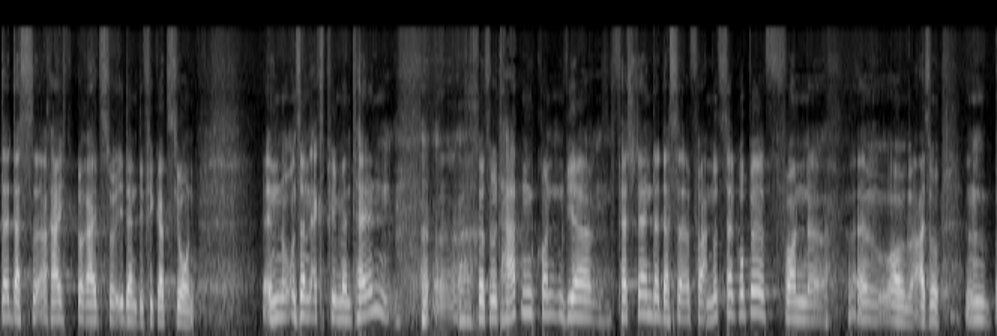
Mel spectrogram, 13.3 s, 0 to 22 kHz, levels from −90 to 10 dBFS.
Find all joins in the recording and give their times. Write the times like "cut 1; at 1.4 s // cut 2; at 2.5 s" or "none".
cut 1; at 9.4 s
